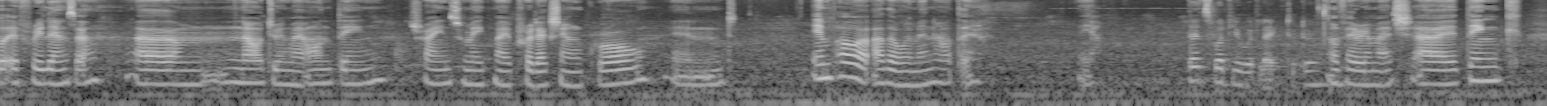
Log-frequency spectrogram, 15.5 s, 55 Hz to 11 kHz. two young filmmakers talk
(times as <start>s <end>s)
11.8s 15.2s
